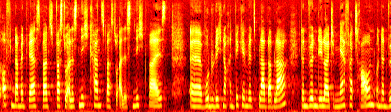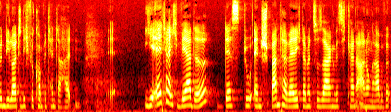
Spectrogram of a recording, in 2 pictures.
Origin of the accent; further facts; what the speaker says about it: Germany; wir als Deutsche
